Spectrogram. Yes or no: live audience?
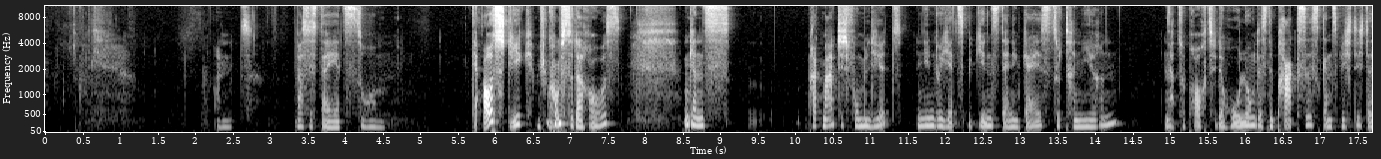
no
